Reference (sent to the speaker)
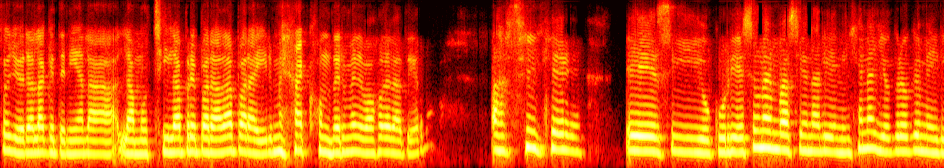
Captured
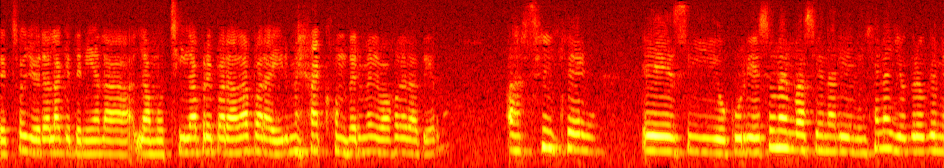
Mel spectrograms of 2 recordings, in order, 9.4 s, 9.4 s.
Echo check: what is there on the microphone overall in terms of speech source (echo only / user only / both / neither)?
echo only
